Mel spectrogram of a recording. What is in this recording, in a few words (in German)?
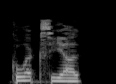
"koaxial", German; adjectives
